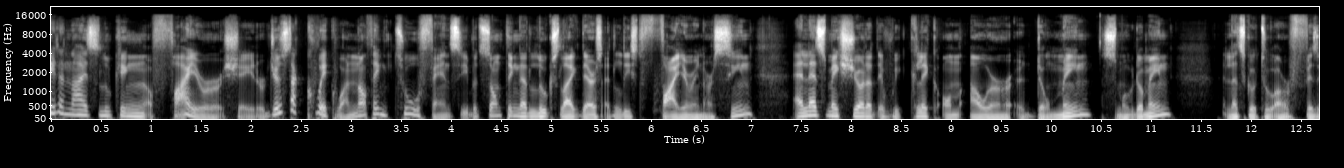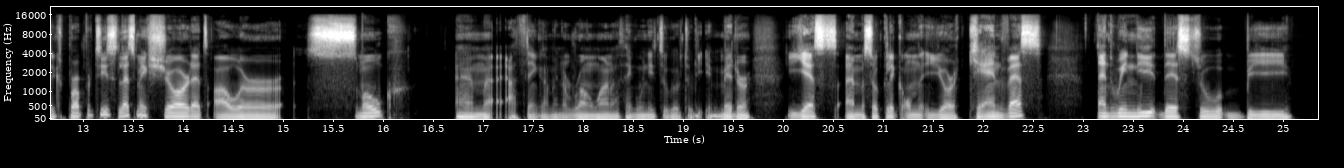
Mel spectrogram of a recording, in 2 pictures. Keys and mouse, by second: 1.6 click, 2.3-2.6 middle drag, 3.6 shift+middle drag, 5.3-6.4 drag, 12.1 click.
